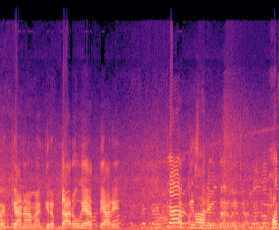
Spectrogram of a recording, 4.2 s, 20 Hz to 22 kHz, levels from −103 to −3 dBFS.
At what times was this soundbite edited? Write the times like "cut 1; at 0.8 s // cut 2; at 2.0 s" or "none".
none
